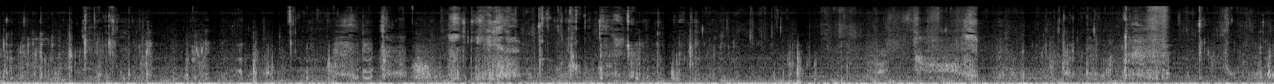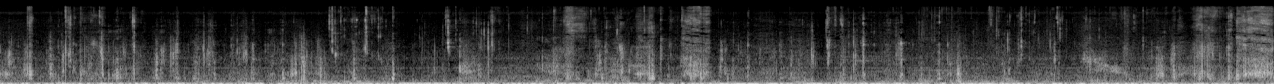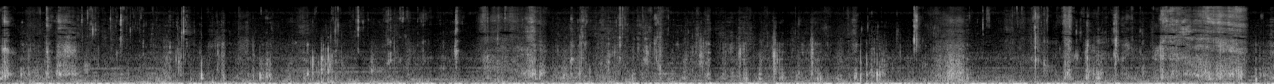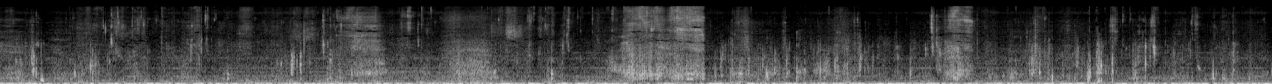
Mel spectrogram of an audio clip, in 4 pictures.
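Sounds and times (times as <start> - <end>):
close-miked eating and chewing: 0.0 - 50.9.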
